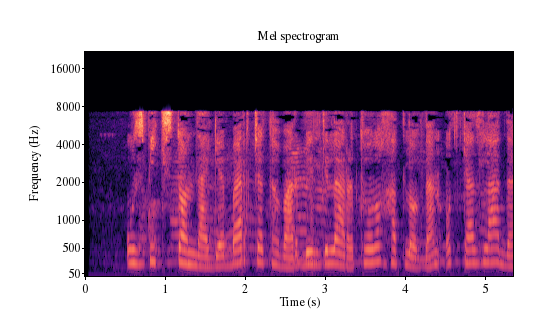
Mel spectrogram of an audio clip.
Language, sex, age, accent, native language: Uzbek, female, 18-24, Samarqand, Uzbek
